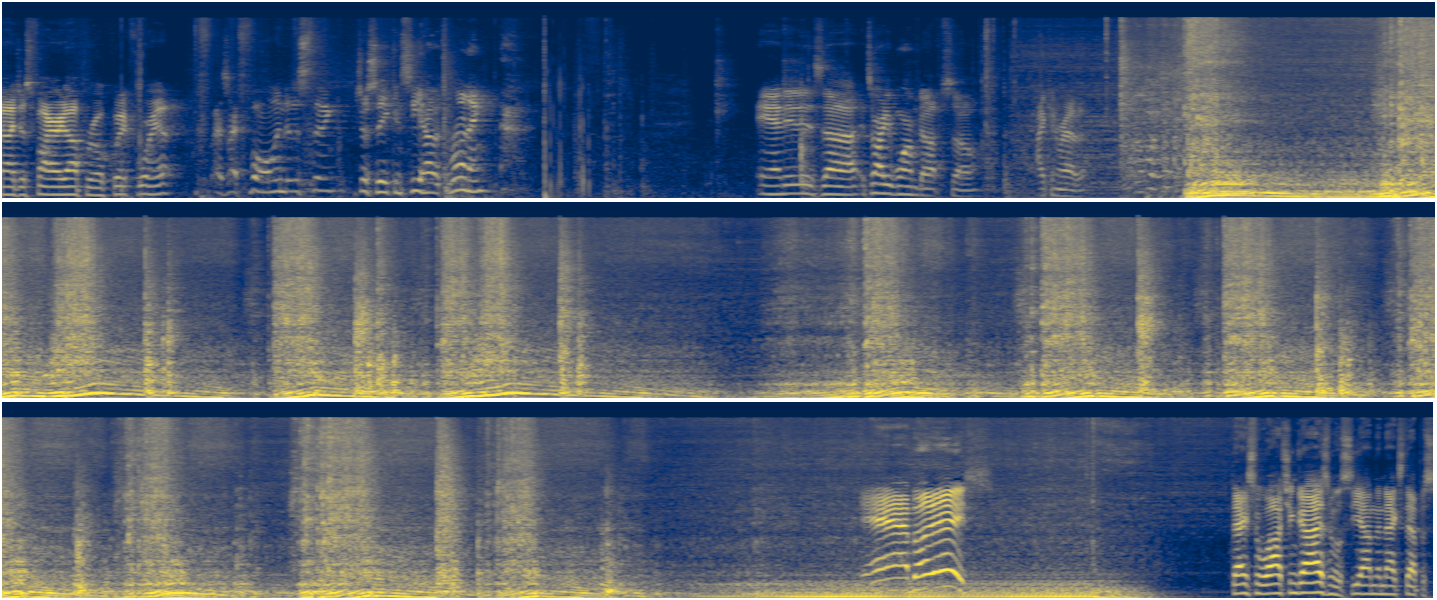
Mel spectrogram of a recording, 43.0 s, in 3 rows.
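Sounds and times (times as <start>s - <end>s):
car engine revving in blips: 11.1s - 40.3s.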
